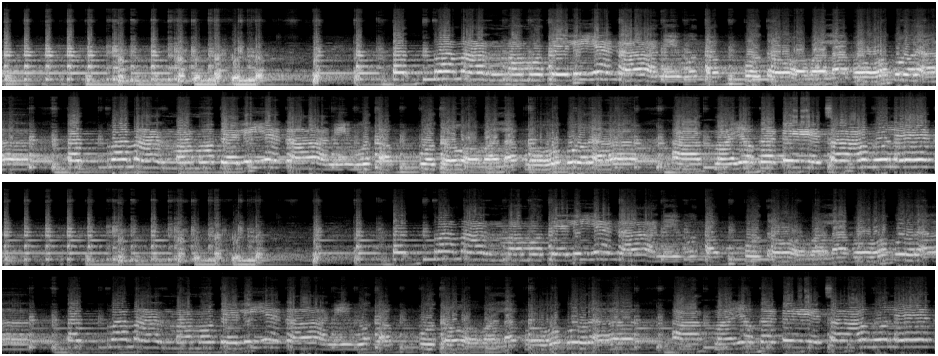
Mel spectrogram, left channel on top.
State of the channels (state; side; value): quieter; right; 7.3 dB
